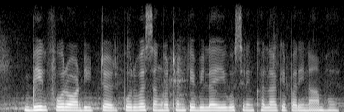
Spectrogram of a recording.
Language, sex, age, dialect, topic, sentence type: Magahi, female, 36-40, Southern, banking, statement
